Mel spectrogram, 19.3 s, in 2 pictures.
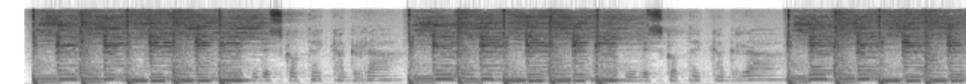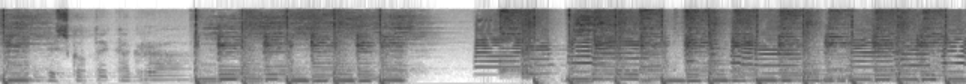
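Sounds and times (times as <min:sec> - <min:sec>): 
disco music: 0:00.3 - 0:02.8, 0:04.1 - 0:06.4, 0:07.9 - 0:10.1, 0:11.6 - 0:19.3.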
